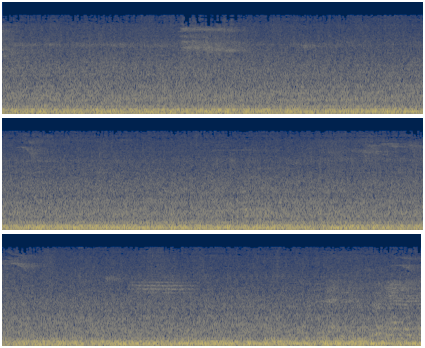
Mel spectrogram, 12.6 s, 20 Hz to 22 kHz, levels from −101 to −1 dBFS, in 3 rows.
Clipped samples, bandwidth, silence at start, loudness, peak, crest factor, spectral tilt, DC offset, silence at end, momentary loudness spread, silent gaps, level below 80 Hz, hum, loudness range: under 0.1%; 13.5 kHz; 0 s; -31 LUFS; -16 dBFS; 14 dB; -7 dB/octave; under 0.1%; 0 s; 2 LU; none; -36 dBFS; none; 1 LU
